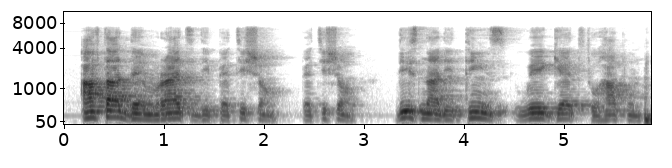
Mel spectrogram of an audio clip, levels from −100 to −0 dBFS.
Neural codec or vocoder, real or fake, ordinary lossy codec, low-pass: none; real; none; 7.2 kHz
